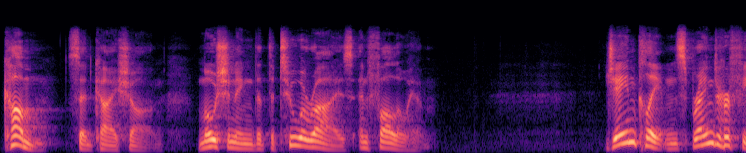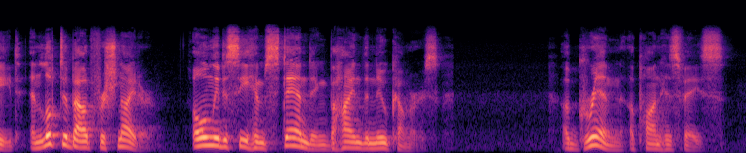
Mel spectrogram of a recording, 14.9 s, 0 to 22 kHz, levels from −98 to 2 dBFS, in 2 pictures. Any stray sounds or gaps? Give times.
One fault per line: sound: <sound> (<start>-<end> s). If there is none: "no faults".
no faults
